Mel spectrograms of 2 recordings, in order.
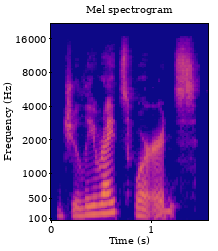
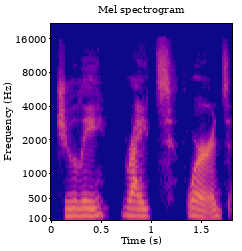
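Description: First: The phrase is said quickly. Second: The phrase is said slowly and clearly.

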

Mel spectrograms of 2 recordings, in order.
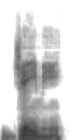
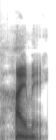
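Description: First: The name is pronounced the English way. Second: The name is pronounced the Spanish way. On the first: This is how English speakers say the name. "In English, you'd pronounce it Jamie" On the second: This is how Spanish speakers say the name. "that name in Spanish is pronounced Jaime"

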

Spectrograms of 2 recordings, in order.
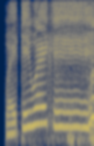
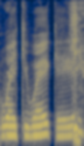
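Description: First: It is said in a baby voice. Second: It is said in a plain voice.

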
